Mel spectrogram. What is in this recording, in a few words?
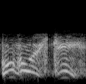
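Hungarian bailout mood low, speech; War Thunder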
